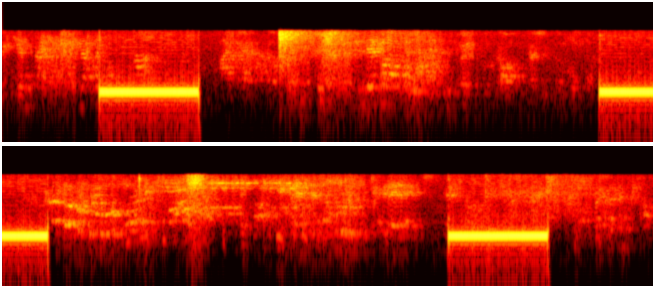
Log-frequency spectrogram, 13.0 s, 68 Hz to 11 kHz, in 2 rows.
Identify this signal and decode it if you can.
Ringback tone (Europe, 425 Hz), with speech.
